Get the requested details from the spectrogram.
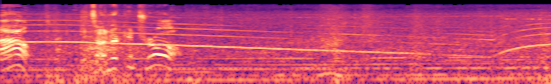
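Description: A police siren yelps in short bursts.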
